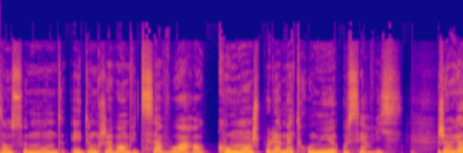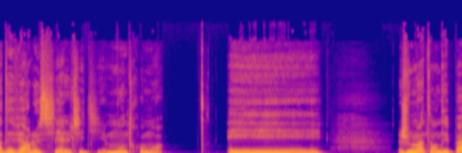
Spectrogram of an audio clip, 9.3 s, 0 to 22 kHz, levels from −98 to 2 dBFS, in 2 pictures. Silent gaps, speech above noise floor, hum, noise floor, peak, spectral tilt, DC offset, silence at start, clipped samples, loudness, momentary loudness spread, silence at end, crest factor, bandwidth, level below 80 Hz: none; 28 dB; none; -52 dBFS; -6 dBFS; -5 dB/octave; under 0.1%; 0 s; under 0.1%; -25 LUFS; 10 LU; 0 s; 20 dB; 17.5 kHz; -58 dBFS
